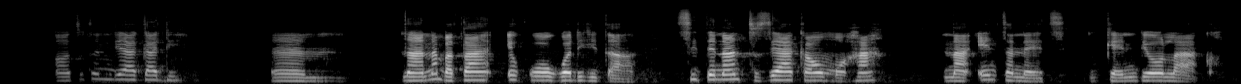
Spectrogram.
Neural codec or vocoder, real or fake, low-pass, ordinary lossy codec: vocoder, 44.1 kHz, 128 mel bands every 256 samples, BigVGAN v2; fake; 14.4 kHz; none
